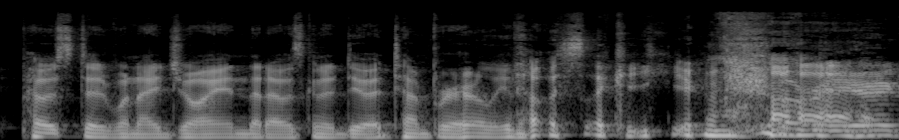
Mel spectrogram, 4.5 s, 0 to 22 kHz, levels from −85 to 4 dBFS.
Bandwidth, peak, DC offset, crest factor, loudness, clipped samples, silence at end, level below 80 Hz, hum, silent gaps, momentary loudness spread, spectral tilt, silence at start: 15.5 kHz; -6 dBFS; under 0.1%; 22 dB; -28 LUFS; under 0.1%; 0 s; -56 dBFS; none; none; 7 LU; -5 dB/octave; 0.1 s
